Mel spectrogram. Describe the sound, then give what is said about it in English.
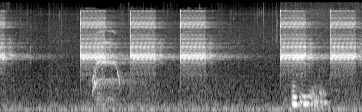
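A shrill, high-pitched lockdown alarm sounds in repeated long pulses with short gaps between them, steady and insistent, while voices speak briefly underneath. “There's a lockdown.”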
